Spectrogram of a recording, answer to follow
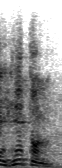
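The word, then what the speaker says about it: χιτών: بس كلمة باللغة اليونانية، كلمة الثوب بتاخد في قاموس سترونج اليوناني جي، يعني يوناني 5509، والكلمة تنطق باليوناني هيتون، والكلمة تعني الملابس الخارجية.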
